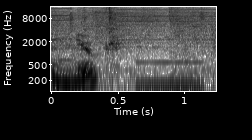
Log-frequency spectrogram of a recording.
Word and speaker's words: Nook: It's the upgraded version of Nooks Cranny which I know is Do you know the pronunciation is actually Nuke? Cuz he's Tom. It's Tom Nuke like Tanuki. Tanuk.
